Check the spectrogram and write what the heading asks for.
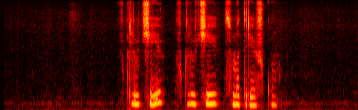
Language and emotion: Russian, sad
